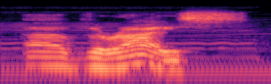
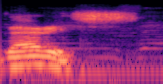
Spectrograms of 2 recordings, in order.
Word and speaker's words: varies: Mungkin sebagian kita akan membaca kalimat ini dengan Indonesia varies many aspects of life. Of course, pengucapan kata varies itu tidak tepat. Yang tepat adalah varies.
